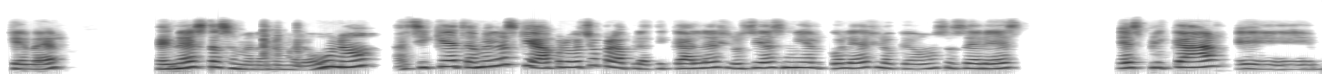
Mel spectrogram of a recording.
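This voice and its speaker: Mexican woman teacher, chatty, filler-heavy, slightly high voice heard through a dull video-call line. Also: darkish tone. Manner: chatty, frequent "este" fillers. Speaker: online course teacher. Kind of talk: online class, reading chat introductions. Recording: muffled lo-fi video-call audio.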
